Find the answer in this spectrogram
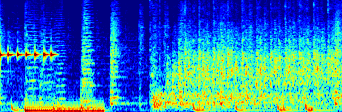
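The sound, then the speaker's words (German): A loud industrial multi-blade saw with several saws inside, cutting two thick wooden boards into many thin ones for sled runners: a rapid mechanical chatter with a thin whine, a brief lull, then a sustained, harsh roar of blades cutting through the wood. “Da sind gleich mehrere Sägen drin, die zwei dicke Bretter in viele dünne zersägen.”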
